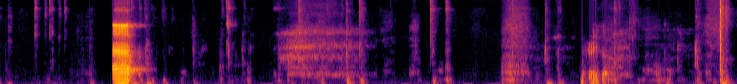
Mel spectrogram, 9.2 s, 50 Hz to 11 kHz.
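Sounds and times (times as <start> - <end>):
computer keyboard typing: 0.0 - 1.2, 1.8 - 4.6, 5.3 - 5.7, 8.7 - 9.2
person talking: 7.2 - 7.9.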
